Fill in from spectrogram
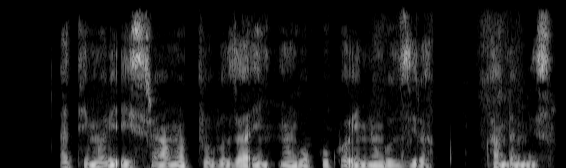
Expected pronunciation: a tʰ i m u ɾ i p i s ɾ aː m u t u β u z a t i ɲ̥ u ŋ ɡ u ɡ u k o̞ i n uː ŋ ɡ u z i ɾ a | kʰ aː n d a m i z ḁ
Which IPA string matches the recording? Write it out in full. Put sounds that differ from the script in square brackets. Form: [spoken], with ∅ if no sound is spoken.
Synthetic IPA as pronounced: a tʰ i m u ɾ i [ʔ] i s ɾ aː m u t u β u z a [ʔ] i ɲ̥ u ŋ ɡ u [k] u k o̞ i [ɲ] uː ŋ ɡ u z i ɾ a | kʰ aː n d a m i z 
